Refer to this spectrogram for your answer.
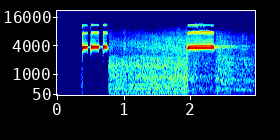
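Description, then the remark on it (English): Cameroon troops at Makari, on Cameroon's northern border with Nigeria, blow whistles to signal departure as about 3,000 Nigerians prepare to return to Kukawa in Borno State: three quick, shrill blasts, then a single longer one, piercing and high-pitched over a steady rumble like an idling engine or crowd. “Cameroon troops whistle to indicate it is time for departure as about 3,000 Nigerians prepare to return to the village of Kukawa in Borno State.”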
